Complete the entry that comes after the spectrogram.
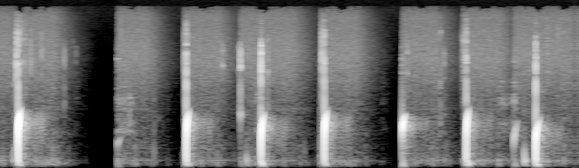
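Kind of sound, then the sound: impact, table tennis ball bouncing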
